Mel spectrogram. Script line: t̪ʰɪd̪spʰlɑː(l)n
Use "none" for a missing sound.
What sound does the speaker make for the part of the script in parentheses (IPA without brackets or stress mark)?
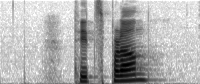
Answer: none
